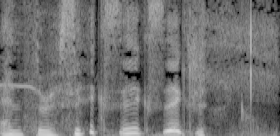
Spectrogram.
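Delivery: very slow, soft, very calm reading voice. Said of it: "reading it like this, very calm voice".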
